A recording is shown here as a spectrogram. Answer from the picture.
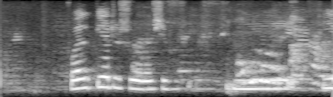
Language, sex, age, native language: Icelandic, male, 9, Icelandic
